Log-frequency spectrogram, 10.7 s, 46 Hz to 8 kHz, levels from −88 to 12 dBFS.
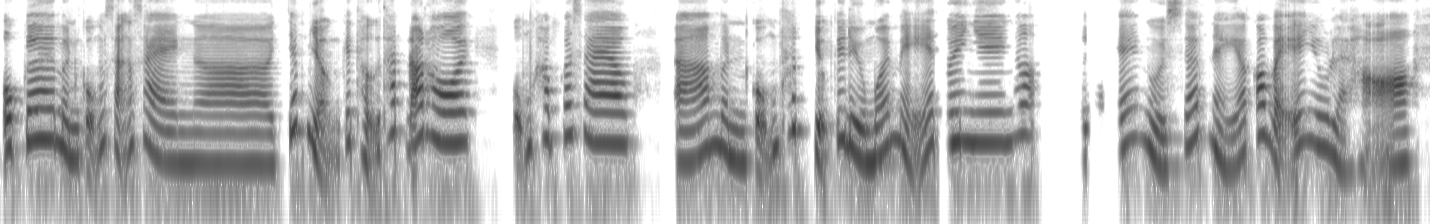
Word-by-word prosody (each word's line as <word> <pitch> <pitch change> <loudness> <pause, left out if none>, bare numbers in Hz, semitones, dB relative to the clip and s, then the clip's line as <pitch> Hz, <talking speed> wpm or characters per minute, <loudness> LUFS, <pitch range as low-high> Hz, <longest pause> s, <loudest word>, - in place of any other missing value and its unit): OK, 265 +2 +3 0.3
mình 225 -7 +2
cũng 280 +7 -3
sẵn 275 - -2
sàng, 200 - -2
ờ, 185 0 -1
chấp 410 0 0
nhận - - 0
cái 300 - -5
thử - - -3
thách 375 +1 -4
đó 340 - +6
thôi, 300 -2 +6 0.3
cũng - - -3
không 330 +3 -5
có 355 - -1
sao, 300 -4 +4 0.3
đó, 205 +6 +1
mình 240 -8 +1
cũng 265 +6 -1
thích 410 +7 -2
những 440 - +2
cái 320 - +1
điều 230 -7 +4
mới 225 +8 +2
mẻ. 280 -2 -1
Tuy 305 +1 +2
nhiên 300 0 0
á, - - -2 0.5
là - - -26
cái 290 +5 -4
người 235 - 0
sếp 300 - -4
này 205 - -2
á, 185 - -2
có 355 +6 +3
vẻ 285 -4 0
như 285 -4 -2
là 210 -8 -2
họ 185 +2 +3
280 Hz, 225 wpm, -23 LUFS, 205-315 Hz, 0.5 s, đó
